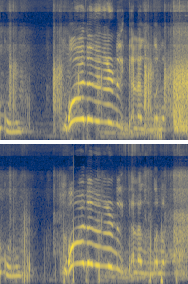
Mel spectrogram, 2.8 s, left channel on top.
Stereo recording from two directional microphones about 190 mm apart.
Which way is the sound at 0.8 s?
5° left (ahead or behind).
